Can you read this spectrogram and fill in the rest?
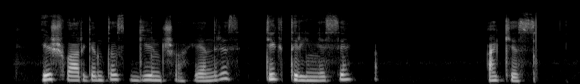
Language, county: Lithuanian, Vilnius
